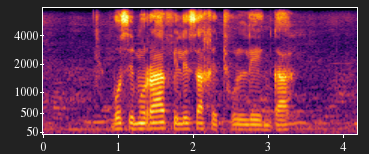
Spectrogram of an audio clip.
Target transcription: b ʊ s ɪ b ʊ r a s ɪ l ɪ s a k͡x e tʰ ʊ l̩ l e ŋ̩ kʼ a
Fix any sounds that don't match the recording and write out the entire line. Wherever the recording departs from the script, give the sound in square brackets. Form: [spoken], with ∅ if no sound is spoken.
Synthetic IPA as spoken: b ʊ s ɪ [m] ʊ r a [f] ɪ l ɪ s a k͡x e tʰ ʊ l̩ l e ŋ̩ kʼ a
